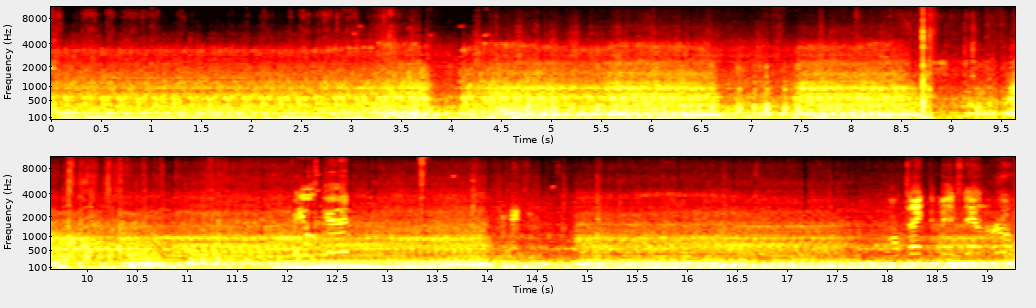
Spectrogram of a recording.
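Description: A repaired truck's engine runs steadily on the road during a test drive, a continuous low rumble that holds throughout and dips briefly once, with people talking over it.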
